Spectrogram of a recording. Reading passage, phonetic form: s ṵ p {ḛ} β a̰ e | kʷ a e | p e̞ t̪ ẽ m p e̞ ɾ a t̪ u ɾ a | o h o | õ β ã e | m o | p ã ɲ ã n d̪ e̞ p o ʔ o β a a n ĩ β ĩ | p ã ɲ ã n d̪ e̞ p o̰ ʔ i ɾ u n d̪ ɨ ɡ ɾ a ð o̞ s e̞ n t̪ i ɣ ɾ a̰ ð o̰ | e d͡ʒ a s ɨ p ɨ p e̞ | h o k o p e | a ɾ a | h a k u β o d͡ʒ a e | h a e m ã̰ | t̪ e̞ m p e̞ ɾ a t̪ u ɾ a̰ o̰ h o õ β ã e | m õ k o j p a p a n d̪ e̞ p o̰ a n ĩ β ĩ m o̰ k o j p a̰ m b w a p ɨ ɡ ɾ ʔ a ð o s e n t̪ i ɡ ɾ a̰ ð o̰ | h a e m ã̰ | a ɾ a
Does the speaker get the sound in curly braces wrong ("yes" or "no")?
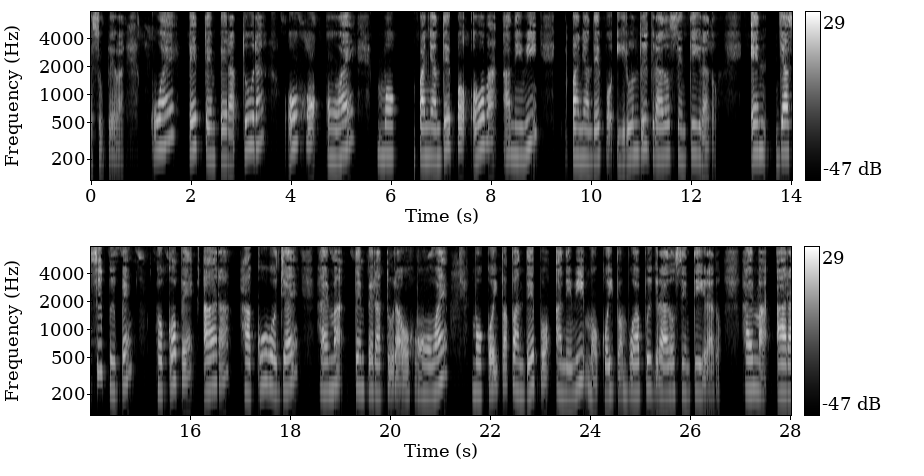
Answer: no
